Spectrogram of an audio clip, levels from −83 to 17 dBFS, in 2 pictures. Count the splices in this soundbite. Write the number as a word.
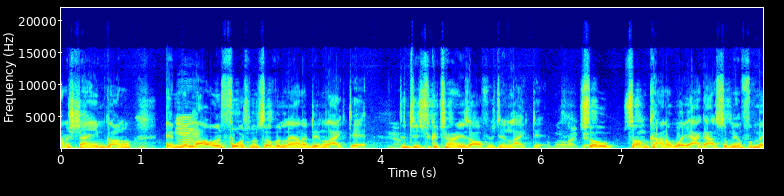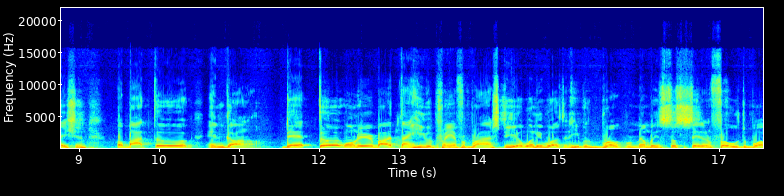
one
